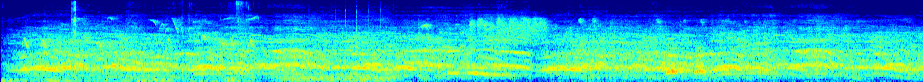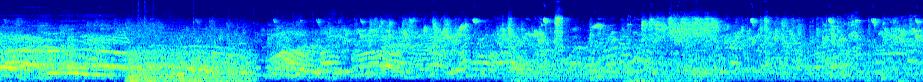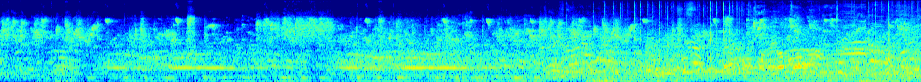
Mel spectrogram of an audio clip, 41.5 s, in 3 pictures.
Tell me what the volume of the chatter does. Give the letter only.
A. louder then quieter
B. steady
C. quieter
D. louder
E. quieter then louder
E.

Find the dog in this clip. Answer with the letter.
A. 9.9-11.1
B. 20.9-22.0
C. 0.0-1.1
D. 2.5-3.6
A.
